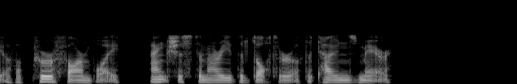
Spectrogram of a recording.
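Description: No faults turn up anywhere in this bit of speech, so there's nothing here to pick apart.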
